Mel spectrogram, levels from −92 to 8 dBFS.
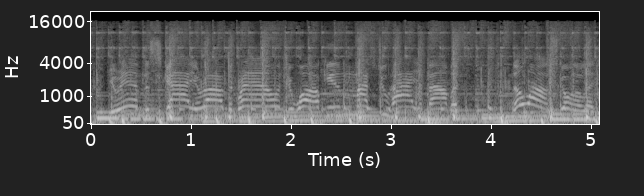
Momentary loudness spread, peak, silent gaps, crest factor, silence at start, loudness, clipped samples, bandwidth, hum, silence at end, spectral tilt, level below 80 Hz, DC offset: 2 LU; -6 dBFS; none; 16 dB; 0 s; -22 LUFS; under 0.1%; 17 kHz; none; 0 s; -5 dB/octave; -34 dBFS; under 0.1%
